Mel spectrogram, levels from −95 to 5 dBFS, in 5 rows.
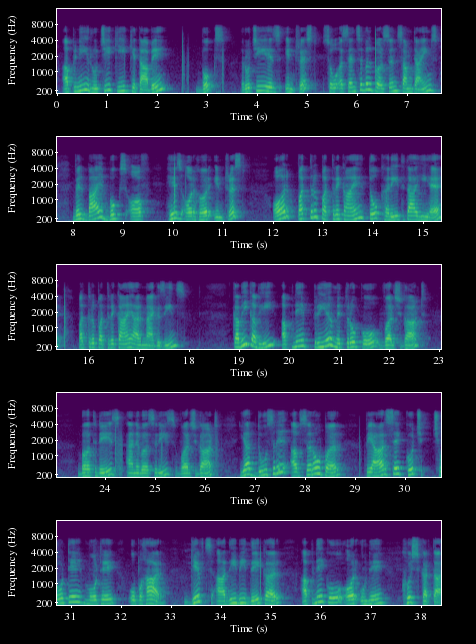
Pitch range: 135-195 Hz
